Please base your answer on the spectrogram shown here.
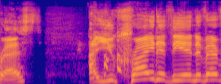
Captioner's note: chuckles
